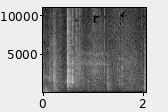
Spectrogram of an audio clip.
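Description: LEGO plastic-brick model being handled and slid across the table: one sharp knock about half a second in, then a couple of faint clicks.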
